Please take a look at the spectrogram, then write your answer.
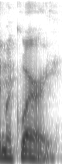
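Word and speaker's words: Macquarie: Now, how do you say Mcquaryy? Lake McQuary. Quarry. Like quarry. Quarry. We quarry. Like you dig rocks out of Kabara.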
